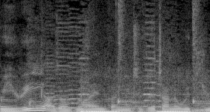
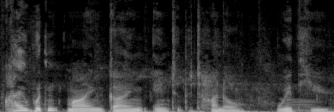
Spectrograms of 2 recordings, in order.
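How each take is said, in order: First: It is said in a put-on French accent. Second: It is said in the speaker's normal accent.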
